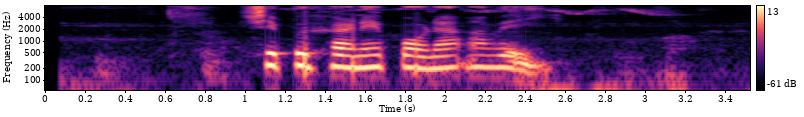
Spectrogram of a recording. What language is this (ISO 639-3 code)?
grn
